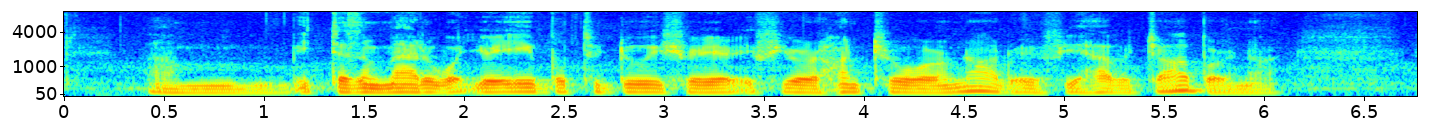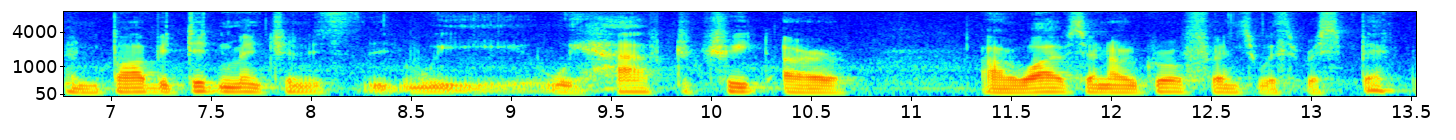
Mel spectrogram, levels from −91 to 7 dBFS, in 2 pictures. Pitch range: 90-105 Hz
